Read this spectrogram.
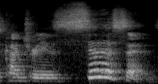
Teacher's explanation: is a z sound countries and this is an S sound Z and S are similar sound so what happens why did so many people miss that because the sounds connect and we just keep the second sound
